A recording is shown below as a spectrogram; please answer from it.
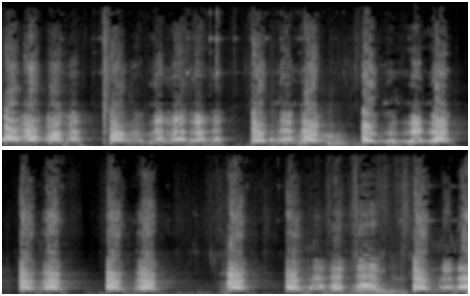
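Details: Oliver, a pet dog in a backyard, barking at a wheelbarrow: loud, harmonic barks in quick bursts of two to four, separated by short pauses, with wavering yelping tones between barks.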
